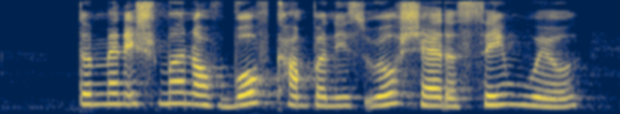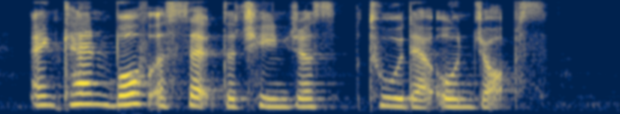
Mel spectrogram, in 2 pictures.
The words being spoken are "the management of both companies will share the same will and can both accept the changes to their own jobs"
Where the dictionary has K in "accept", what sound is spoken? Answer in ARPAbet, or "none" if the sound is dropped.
none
